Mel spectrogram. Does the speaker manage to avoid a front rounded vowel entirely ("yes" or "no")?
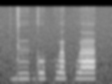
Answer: yes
